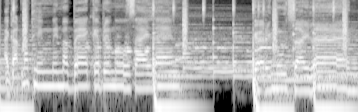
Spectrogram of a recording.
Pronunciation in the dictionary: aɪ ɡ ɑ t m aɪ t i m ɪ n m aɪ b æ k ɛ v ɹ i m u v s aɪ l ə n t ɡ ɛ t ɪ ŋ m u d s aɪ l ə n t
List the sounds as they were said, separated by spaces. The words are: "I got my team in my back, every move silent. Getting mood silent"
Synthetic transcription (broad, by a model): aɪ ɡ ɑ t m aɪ t i m ɪ n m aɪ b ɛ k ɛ p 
